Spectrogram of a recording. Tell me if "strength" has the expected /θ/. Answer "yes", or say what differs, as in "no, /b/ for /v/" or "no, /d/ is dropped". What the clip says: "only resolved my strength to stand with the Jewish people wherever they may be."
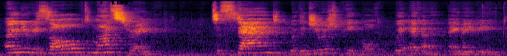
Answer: yes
